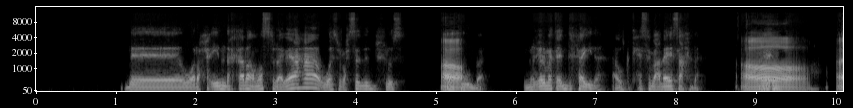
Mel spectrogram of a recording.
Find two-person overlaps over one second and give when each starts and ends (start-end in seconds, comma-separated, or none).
none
